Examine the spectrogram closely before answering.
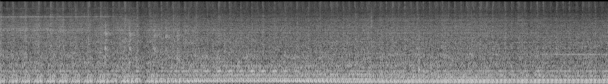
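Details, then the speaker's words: Crashed BMW E36 cold start into a busy, uneven idle with a raspy puffing chuff over the engine note; an exhaust leak at the header flange, which the owner believes was not tightened properly. "all right guys so as you did here the car is still doing the like so exhausting somewhere I did not do the header like tighten that properly so probably time to do that"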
